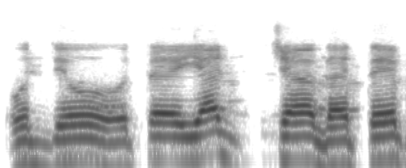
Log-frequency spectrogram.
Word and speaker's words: उद्योतयज्जगत्: जहाँ पे लिखा ना उद्योतयज, तो आपको यज ही पढ़ना है, यत नहीं पढ़ना। उद्योत यज जगत पूर्व शशांक बिंबम, वहां पे ज का उच्चारण आना चाहिए।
